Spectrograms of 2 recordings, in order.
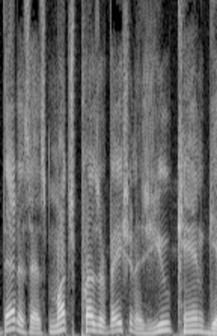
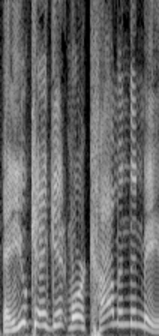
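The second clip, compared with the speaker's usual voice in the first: ordinary talk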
